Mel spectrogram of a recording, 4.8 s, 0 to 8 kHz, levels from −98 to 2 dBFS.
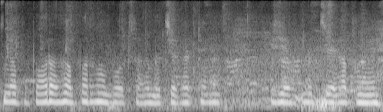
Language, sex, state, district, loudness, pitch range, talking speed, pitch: Hindi, female, Haryana, Jhajjar, -18 LUFS, 170-185 Hz, 125 wpm, 175 Hz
